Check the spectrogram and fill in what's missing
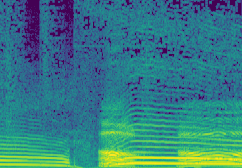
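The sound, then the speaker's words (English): A voice imitates a tornado siren with a loud, wavering wail that slides down, breaks briefly, then swells back up and holds a steady high tone. “What's my tornado siren for everybody?”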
